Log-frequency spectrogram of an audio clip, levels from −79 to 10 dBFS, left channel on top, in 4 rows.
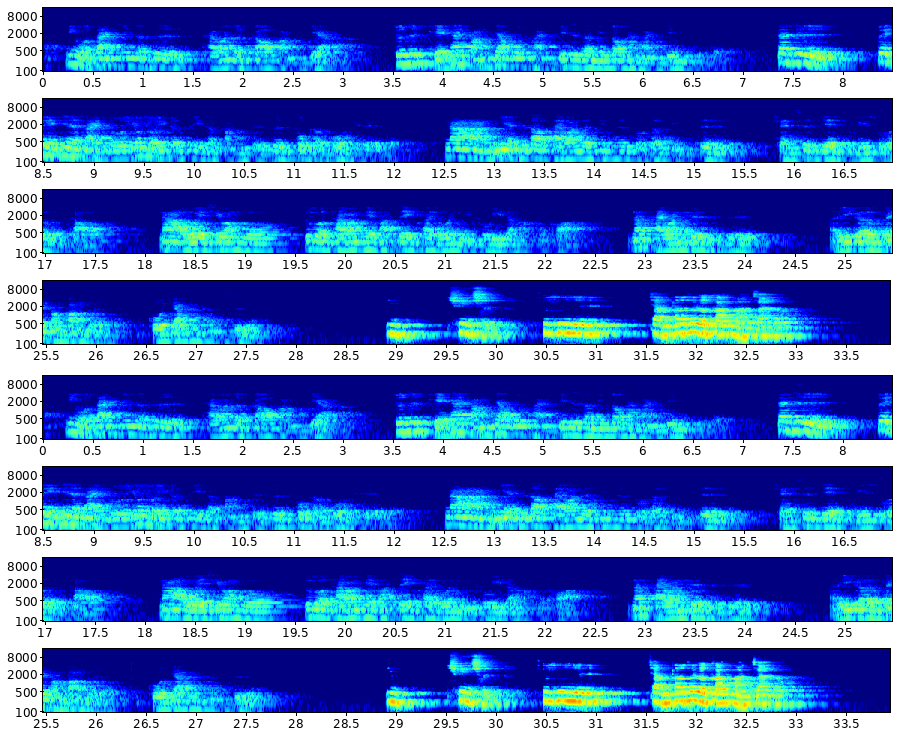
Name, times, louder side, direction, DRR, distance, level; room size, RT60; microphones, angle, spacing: voice 1, 0.2-3.0 3.5-6.8 7.3-7.9 8.3-12.0 12.5-15.4 15.8-17.6 18.1-19.2 19.6-22.3 22.9-24.1 24.8-26.1 26.5-27.6, left 1 dB, ahead, -6 dB, 0.7 m, -37 dB
voice 2, 29.5-30.0 30.5-31.0 31.5-32.9, right 3 dB, 40° right, 4 dB, 0.4 m, -20 dB
3.0 x 2.3 x 4.0 m, 0.89 s
head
